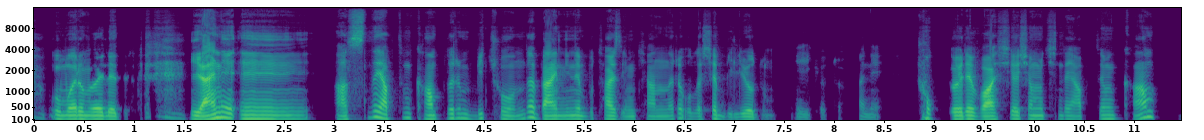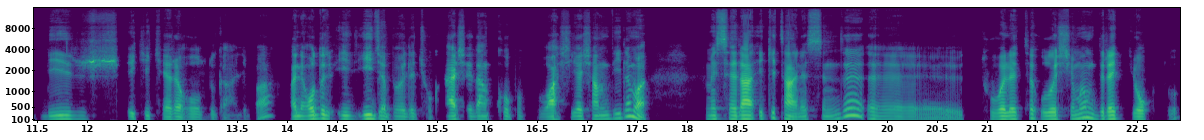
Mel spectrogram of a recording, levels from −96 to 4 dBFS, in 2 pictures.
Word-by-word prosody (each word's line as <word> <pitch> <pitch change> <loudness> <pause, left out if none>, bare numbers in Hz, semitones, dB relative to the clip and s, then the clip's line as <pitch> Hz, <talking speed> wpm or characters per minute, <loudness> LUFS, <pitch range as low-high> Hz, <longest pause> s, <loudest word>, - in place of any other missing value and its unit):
Umarım 120 -1 +3
öyledir. 110 -4 +2 0.6
Yani, 130 +8 +9
iii, 120 -1 +1 0.3
aslında 165 +12 -1
yaptığım 155 +2 +2
kampların 130 +1 -4
birçoğunda 125 +2 -4
ben 110 0 +5
yine 115 -2 -2
bu 110 - -18
tarz 110 -2 0
imkânlara 105 +1 -8
ulaşabiliyordum 95 - -6 0.2
iyi 90 -3 -17
kötü. - - -32 0.2
Hani 85 -4 -17 0.3
çok, - - -7
böyle, 115 -1 +4
vahşi 110 +3 +4
yaşam 115 0 -2
içinde 115 0 -10
yaptığım 120 +3 -6
kamp 170 +3 -1 0.3
1-2 115 +1 -4
kere 95 0 -4
oldu 90 -1 -11
galiba. 80 - -13 0.2
Hani 105 +1 -1
o 115 +3 +2
da 130 - +3
i 120 - -3
i 115 -2 -6
iyice, 115 -5 +1
böyle, 100 -1 -8
çok - - -24
her - - +4
şeyden - - -6
kopup - - -12
vahşi 100 +2 -1
yaşam 110 +3 -3
değil 145 +7 -5
ama 205 - +4 0.6
mesela 115 +1 +5
2 125 +8 -6
tanesinde, 115 - 0
eee, 105 -3 -11 0.2
tuvalete 115 +5 0
ulaşımım 120 +6 -2
direkt 115 -1 +3
yoktu. 100 0 -5
115 Hz, 135 wpm, -28 LUFS, 105-120 Hz, 0.6 s, Yani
